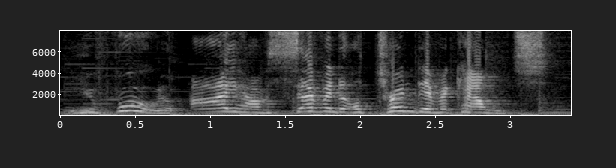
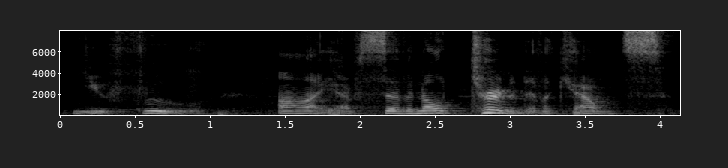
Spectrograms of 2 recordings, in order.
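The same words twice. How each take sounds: First: It is said in an Eggman impression. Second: It is said in his normal voice.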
